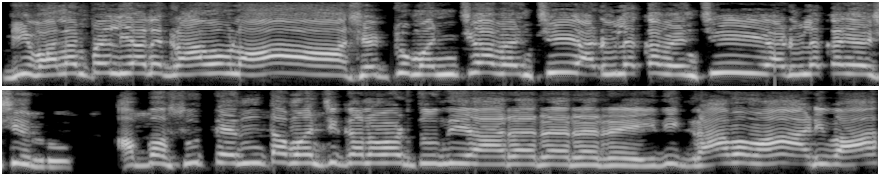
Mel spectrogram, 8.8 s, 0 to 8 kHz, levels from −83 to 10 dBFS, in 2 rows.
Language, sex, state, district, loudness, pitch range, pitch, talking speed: Telugu, male, Telangana, Karimnagar, -12 LUFS, 265-315 Hz, 285 Hz, 170 wpm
